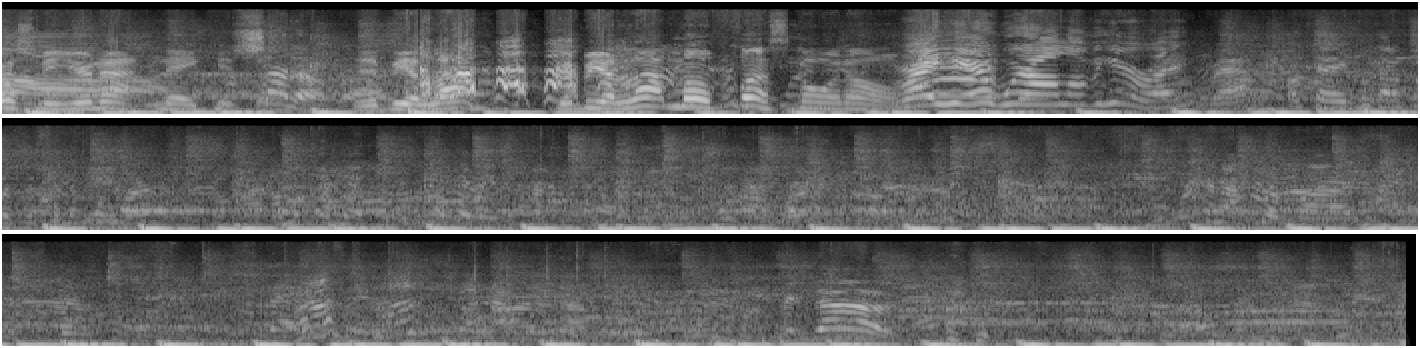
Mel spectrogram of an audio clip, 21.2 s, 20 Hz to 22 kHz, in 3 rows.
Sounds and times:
House music: 0:00.0 - 0:21.2.

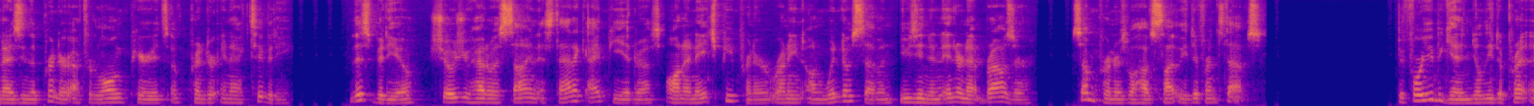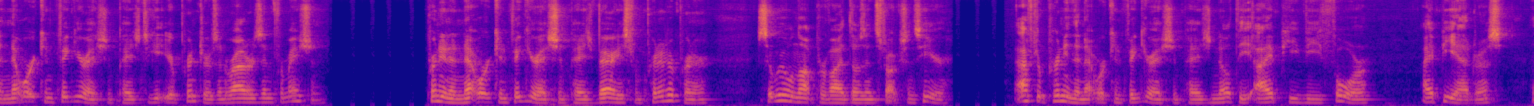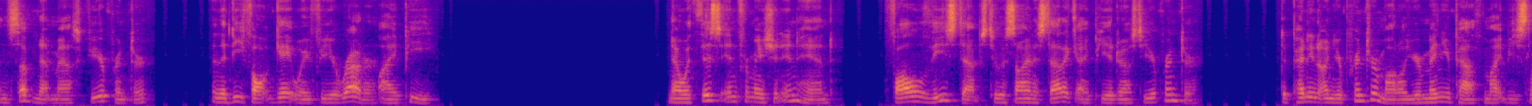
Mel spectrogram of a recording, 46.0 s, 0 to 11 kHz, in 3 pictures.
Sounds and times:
Speech: 0:00.0 - 0:12.7, 0:14.0 - 0:18.7, 0:19.6 - 0:24.9, 0:25.5 - 0:32.2, 0:32.8 - 0:35.1, 0:37.4 - 0:42.8, 0:43.5 - 0:46.0.

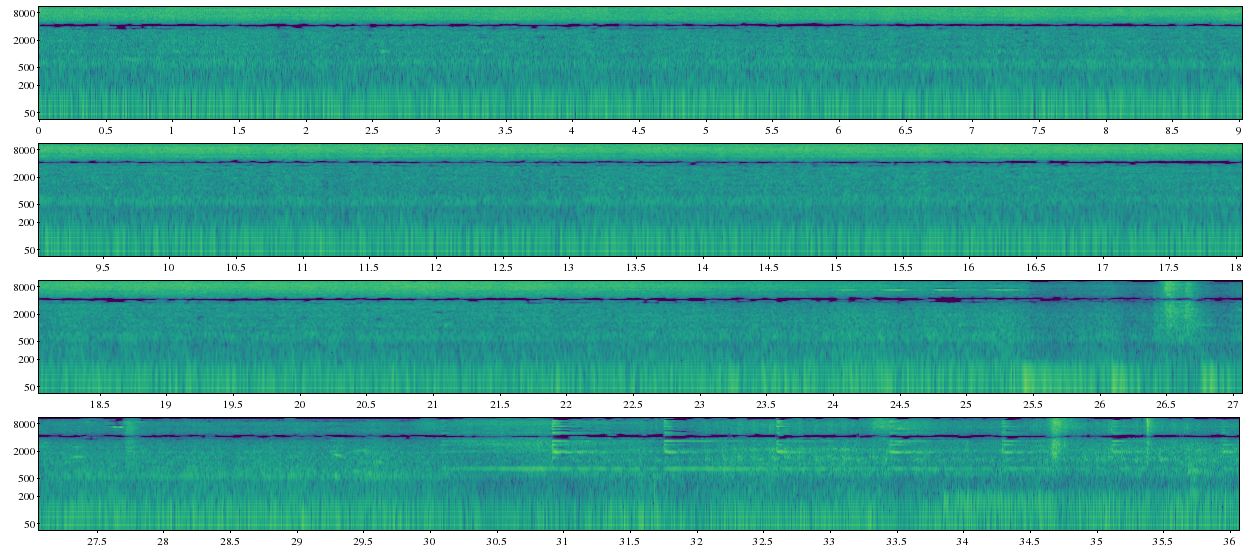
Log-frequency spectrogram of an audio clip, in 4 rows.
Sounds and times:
Hiss: 0:00.0 - 0:25.3.

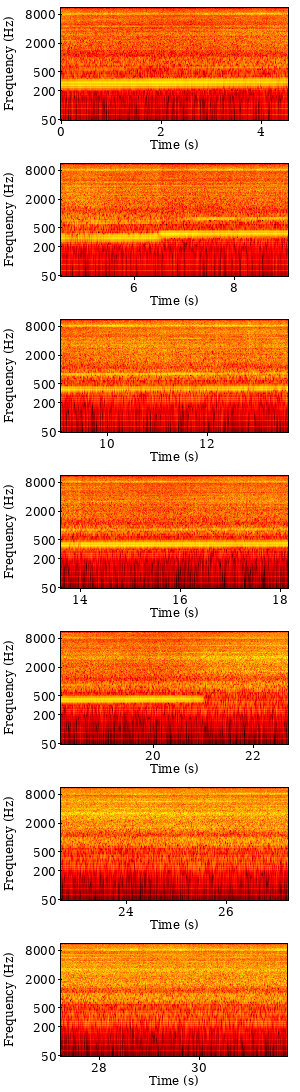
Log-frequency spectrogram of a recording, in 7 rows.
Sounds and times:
Accelerating, revving, vroom: 0:00.0 - 0:21.0
Heavy engine (low frequency): 0:00.0 - 0:31.7.

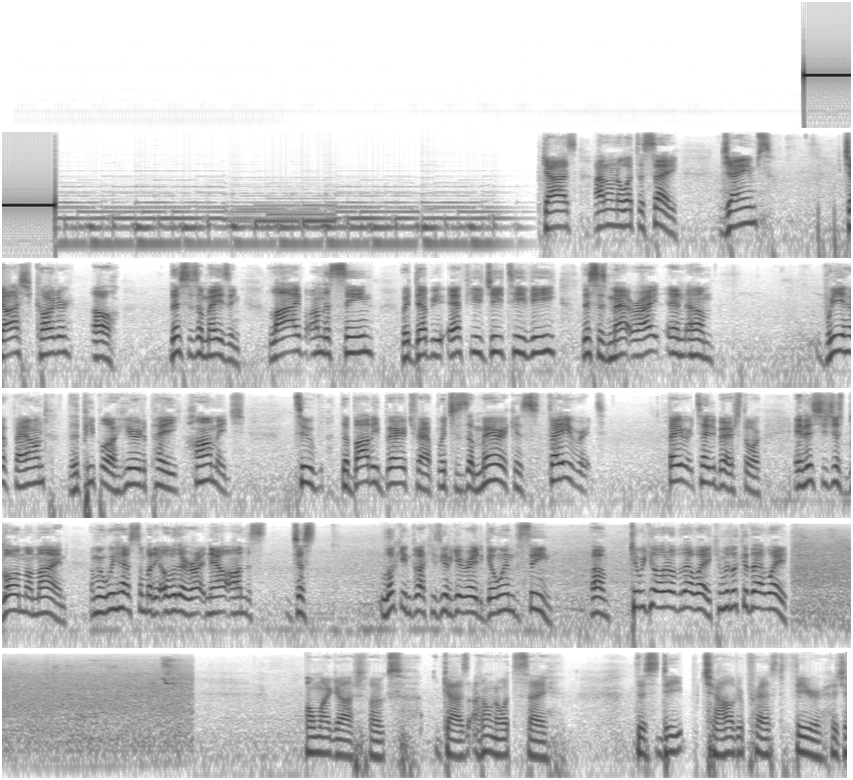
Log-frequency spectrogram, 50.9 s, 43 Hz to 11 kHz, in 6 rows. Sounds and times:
Music: 0:09.0 - 0:13.8.

